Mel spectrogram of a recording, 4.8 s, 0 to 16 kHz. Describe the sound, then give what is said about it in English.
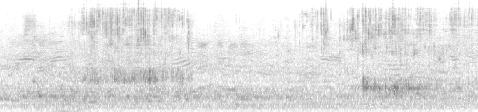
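Organizers pour tap water from heavy bottles into stemmed glasses in two short bursts for judges at a water tasting, a liquid gurgle with a ringing, glassy tone, over a soft murmur of background voices. “The organizers pour water from heavy bottles into stemmed glasses before handing samples from cities large and small to each of the judges, who are grading them on a scale of 1 to 10.”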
